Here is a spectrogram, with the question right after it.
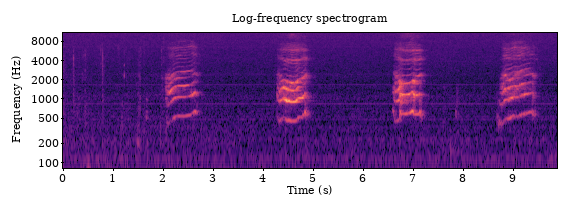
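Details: Male pet cat of about 25 pounds carries a found pair of socks, his 'kitten', to bed, a nightly habit. Four loud, rising-then-falling wailing meows, spaced roughly two seconds apart, with quiet room sound between.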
